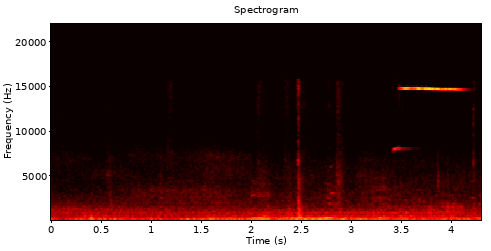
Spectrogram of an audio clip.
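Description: Outdoor roadway ambience: a steady rumble of passing traffic, with faint voices around the middle and a short louder stretch near the end.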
